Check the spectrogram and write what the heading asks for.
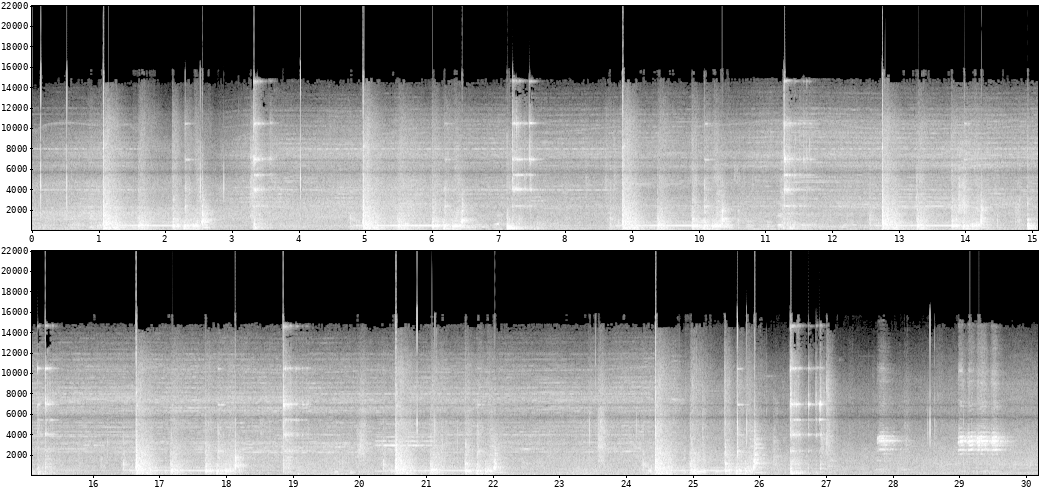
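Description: Automatic wire-straightening, cutting and bending machine for scaffolding G pins running in steady cycles: about every four seconds, three sharp metallic knocks roughly a second apart from the cutting and bending dies, with a short motor hum between cycles.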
